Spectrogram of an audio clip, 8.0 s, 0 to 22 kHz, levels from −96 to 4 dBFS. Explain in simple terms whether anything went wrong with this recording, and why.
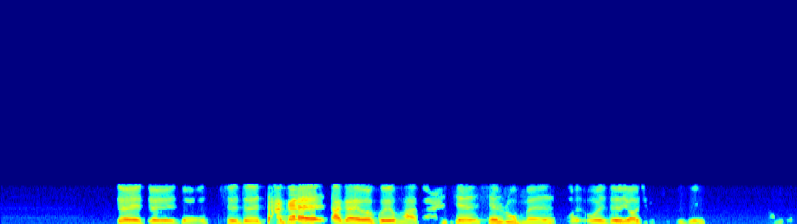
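Yes, something went wrong. The talker's voice keeps sinking, thinning out or partly vanishing at 1.46 to 2.05 s, 3.17 to 3.34 s, 4.19 to 4.55 s, 5.65 to 5.80 s, 6.40 to 7.27 s and 7.66 to 7.94 s. The dips get deeper toward the end. This is likely speech suppressed in double talk: both ends spoke at once, and the echo canceller mistook this voice for echo and turned it down.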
